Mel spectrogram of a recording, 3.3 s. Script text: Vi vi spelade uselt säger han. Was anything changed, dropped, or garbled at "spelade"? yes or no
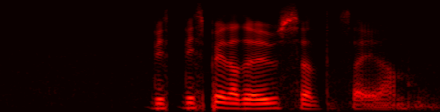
no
